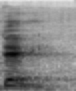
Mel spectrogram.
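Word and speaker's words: δεῖ: bit it is necessary there's a verb it's pronounced day it's the verb of divine necessity and what this verb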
